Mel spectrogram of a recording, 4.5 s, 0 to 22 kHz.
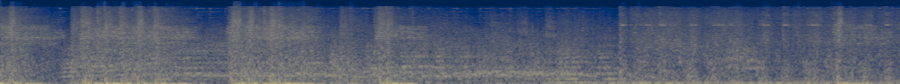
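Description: Rapid gunfire from a Moxie weapon in Borderlands 2, bursts of repeated shots and crackling impacts swelling and fading in waves, with a faint voice briefly underneath.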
